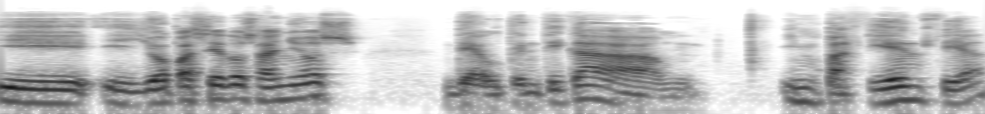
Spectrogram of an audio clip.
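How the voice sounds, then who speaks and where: Speaking at a very slow pace, a man with a medium pitch uses lively intonation and big swings in loudness. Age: 60s. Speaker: children's author. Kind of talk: interview. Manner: halting.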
